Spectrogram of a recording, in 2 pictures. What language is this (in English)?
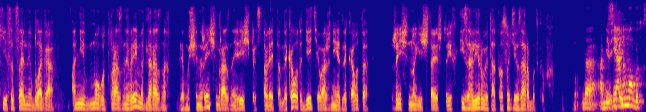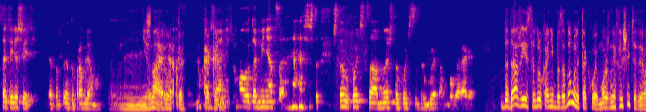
Russian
